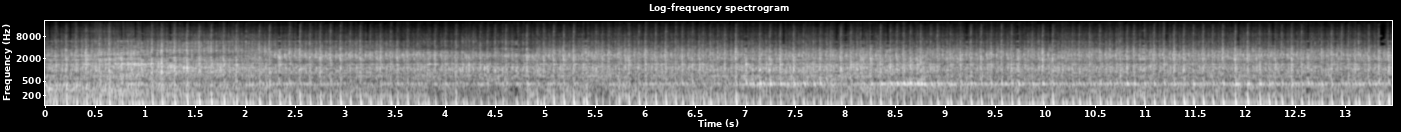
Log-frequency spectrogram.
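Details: Vyatka Elektron (VP150M) two-stroke scooter revived after long garage storage, warm engine: quick, even popping beat holding steady with no knocks or misses; idling cleanly.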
